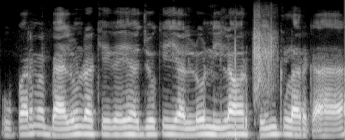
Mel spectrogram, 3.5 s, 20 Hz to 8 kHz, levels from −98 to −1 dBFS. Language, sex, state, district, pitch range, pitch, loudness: Hindi, male, Jharkhand, Garhwa, 140-155 Hz, 150 Hz, -15 LUFS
